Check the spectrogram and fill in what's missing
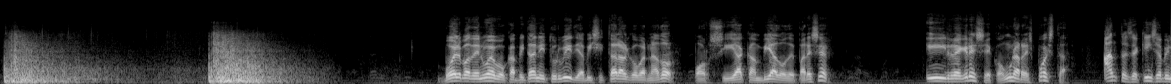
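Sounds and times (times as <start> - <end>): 
booming warning shots: 0.0 - 3.4
long rolling echo of shots: 0.0 - 3.4
speech: 4.4 - 8.4, 9.2 - 11.7.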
